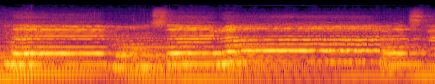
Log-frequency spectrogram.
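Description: A woman's solo singing voice with piano accompaniment, holding long notes that change pitch about a second in and again a little past halfway, with a quick breath between phrases.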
